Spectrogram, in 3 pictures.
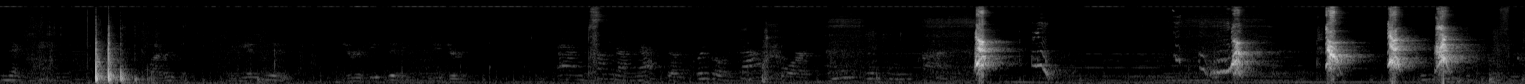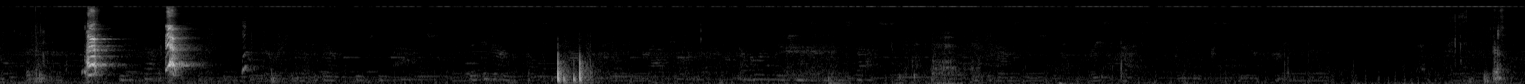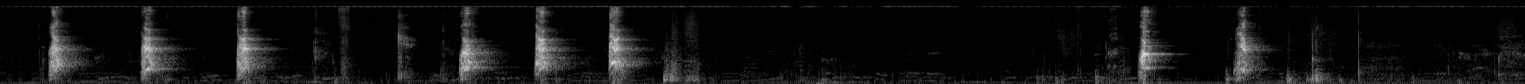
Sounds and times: Inside, small room: 0.0 - 45.7
Speech: 5.5 - 9.9, 14.0 - 28.6, 31.0 - 42.2, 44.5 - 45.7
Bark: 9.7 - 10.6, 12.0 - 14.8, 16.1 - 17.3, 31.0 - 33.3, 35.1 - 37.1, 41.9 - 43.2
Yip: 9.8 - 10.6, 11.7 - 14.8, 16.1 - 17.3, 31.0 - 33.3, 35.1 - 37.0, 41.9 - 43.2.

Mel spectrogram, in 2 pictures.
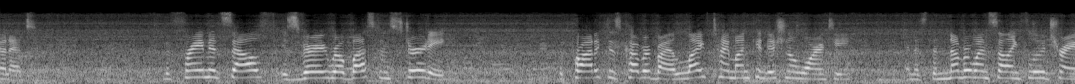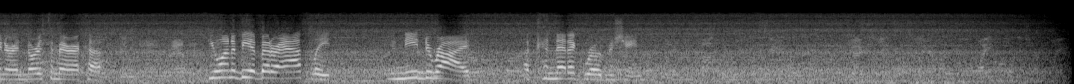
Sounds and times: Speech: 0.0 - 0.5, 1.6 - 8.5, 9.1 - 21.4.

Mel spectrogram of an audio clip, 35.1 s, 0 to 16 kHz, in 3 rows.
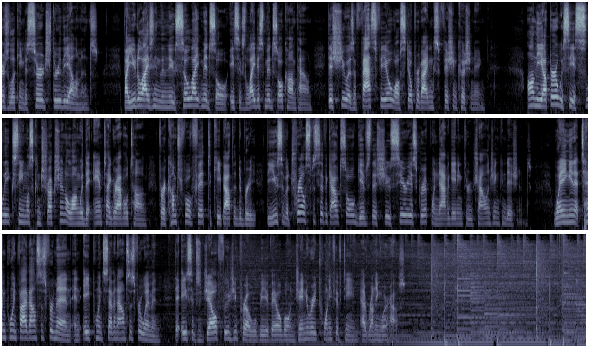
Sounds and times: Speech: 0.0 - 9.7, 10.5 - 31.5.

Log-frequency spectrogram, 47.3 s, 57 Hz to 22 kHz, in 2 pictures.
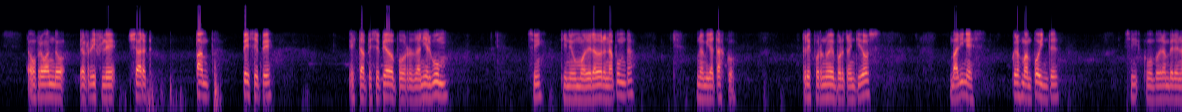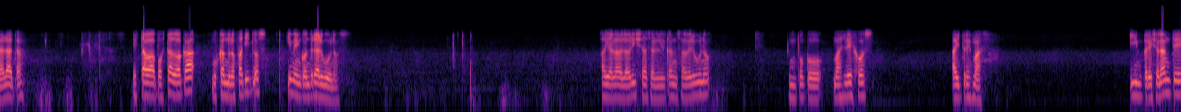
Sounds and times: Speech: 0.6 - 3.1, 4.0 - 5.5, 7.0 - 9.0, 10.6 - 12.8, 14.0 - 14.8, 16.1 - 17.6, 19.0 - 19.7, 20.3 - 21.2, 22.5 - 24.2, 26.3 - 30.7, 35.7 - 37.9, 39.4 - 41.1, 42.7 - 43.5, 46.3 - 47.2.

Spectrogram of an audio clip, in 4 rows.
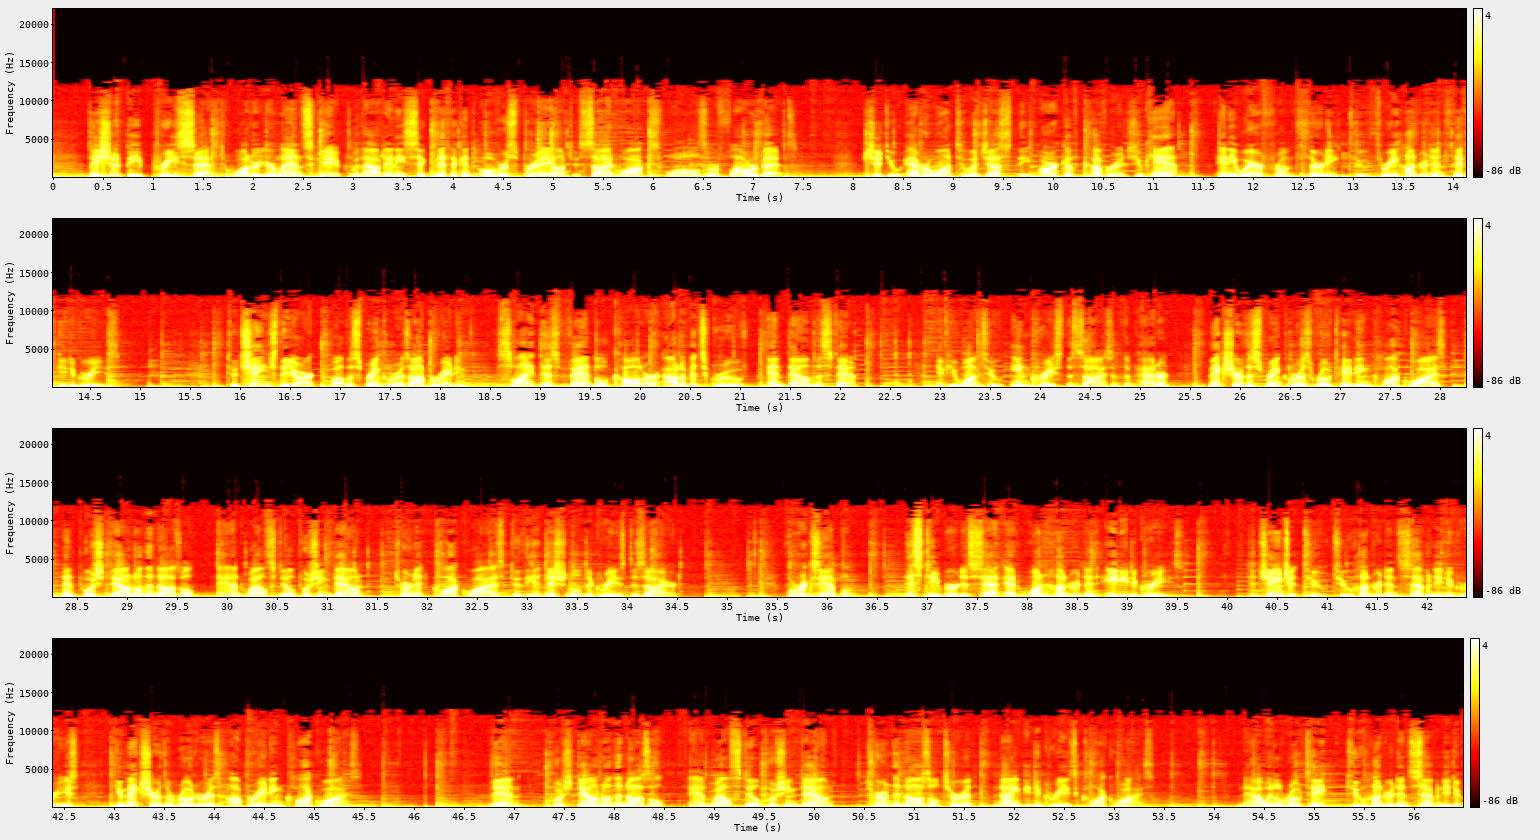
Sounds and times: Music: 0.0 - 56.4
Speech: 0.4 - 7.4, 8.1 - 14.8, 15.9 - 22.3, 23.0 - 34.6, 35.6 - 39.6, 40.2 - 45.5, 46.8 - 53.4, 54.2 - 56.4.

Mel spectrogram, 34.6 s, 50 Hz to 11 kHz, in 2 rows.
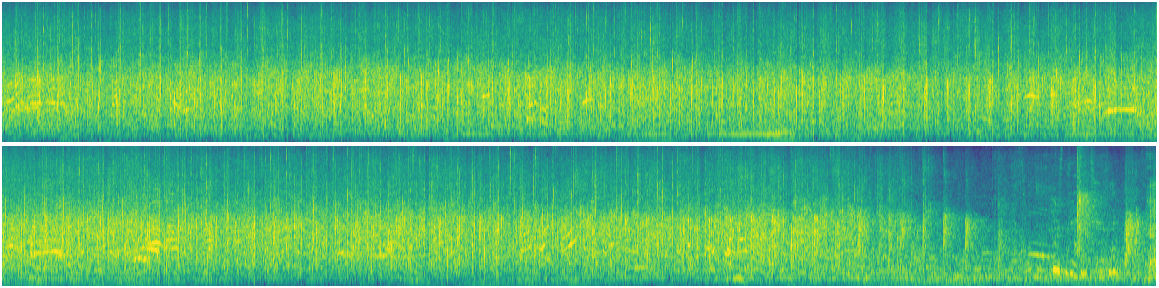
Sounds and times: Applause: 0.0 - 34.6
Speech: 6.2 - 9.8, 25.0 - 34.6.

